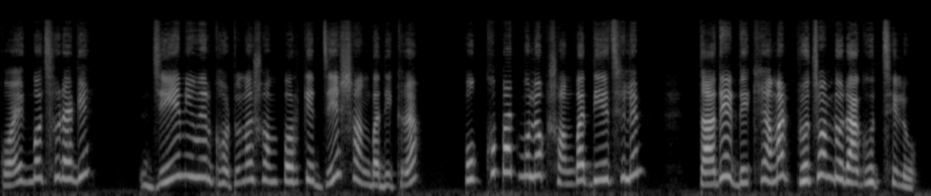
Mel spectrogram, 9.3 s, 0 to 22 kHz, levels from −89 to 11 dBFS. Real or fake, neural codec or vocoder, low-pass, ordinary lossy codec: fake; autoencoder, 48 kHz, 32 numbers a frame, DAC-VAE, trained on Japanese speech; 14.4 kHz; none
